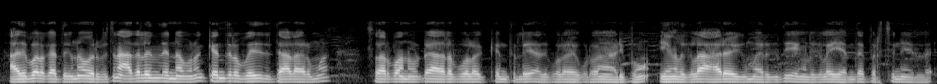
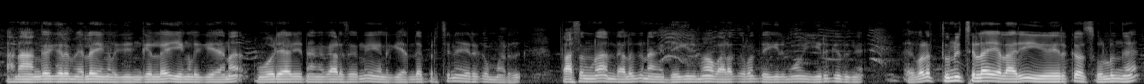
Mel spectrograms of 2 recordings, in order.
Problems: continuous background conversations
